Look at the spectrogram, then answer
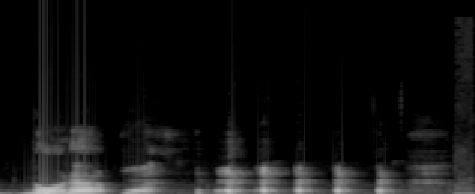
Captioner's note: laughs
